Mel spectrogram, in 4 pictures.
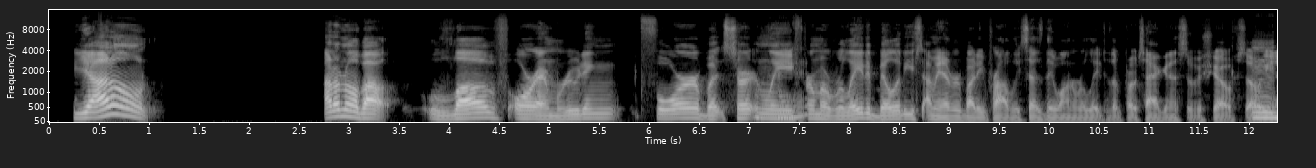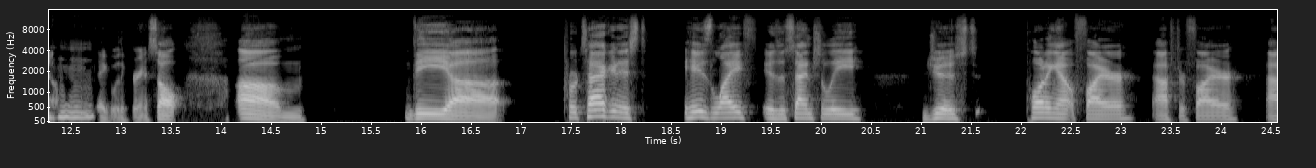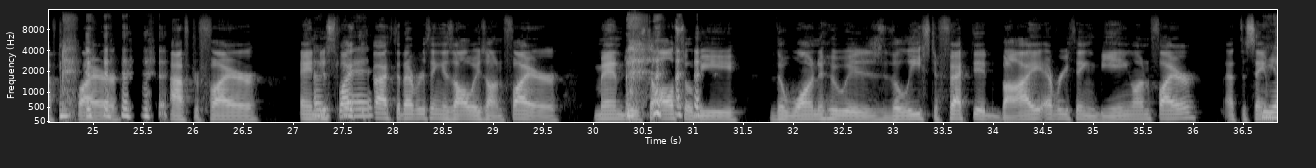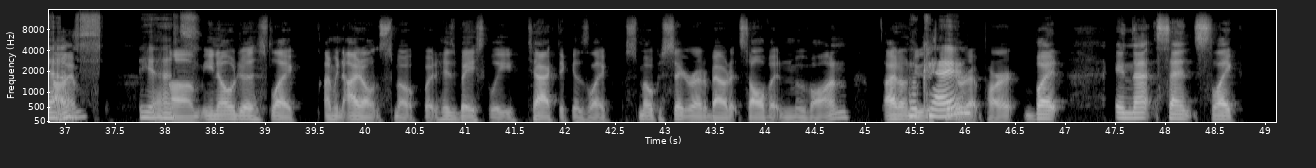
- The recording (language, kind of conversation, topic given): English, unstructured, What underrated TV shows would you recommend watching this year?
- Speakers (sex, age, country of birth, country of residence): female, 45-49, United States, United States; male, 30-34, United States, United States
- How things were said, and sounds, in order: laugh; chuckle; tapping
